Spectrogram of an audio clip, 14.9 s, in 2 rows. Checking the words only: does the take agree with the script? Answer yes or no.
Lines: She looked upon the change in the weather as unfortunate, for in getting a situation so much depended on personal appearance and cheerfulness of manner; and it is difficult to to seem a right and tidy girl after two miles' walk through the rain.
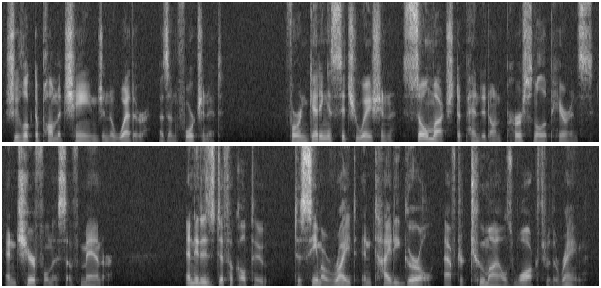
yes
